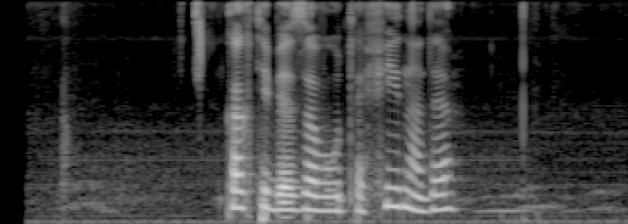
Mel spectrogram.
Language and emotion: Russian, neutral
